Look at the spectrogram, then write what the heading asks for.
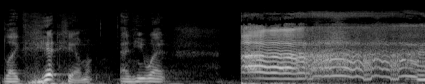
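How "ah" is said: loud, high-pitched wailing cry; sudden mock-sobbing howl; imitated wail. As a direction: let out a long high wail. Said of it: "he started to weep".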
